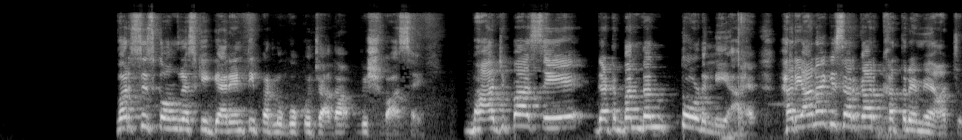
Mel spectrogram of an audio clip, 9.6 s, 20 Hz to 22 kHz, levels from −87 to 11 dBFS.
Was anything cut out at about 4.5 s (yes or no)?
yes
